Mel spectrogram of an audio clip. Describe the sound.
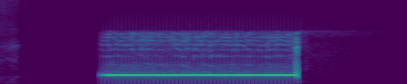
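A single ringback tone sounds while a telephone call is being placed: one steady, even-pitched tone lasting about a second, alone and clear, followed by silence.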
